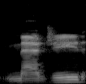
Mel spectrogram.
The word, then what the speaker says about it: Majid: I have a friend Majid, and I know a woman named Sahad. They pronounce those names emphasize the first syllable.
